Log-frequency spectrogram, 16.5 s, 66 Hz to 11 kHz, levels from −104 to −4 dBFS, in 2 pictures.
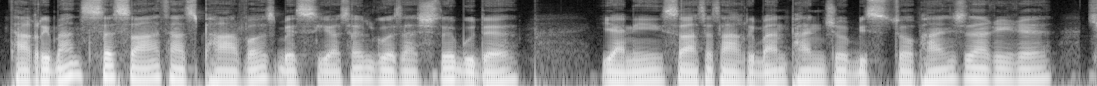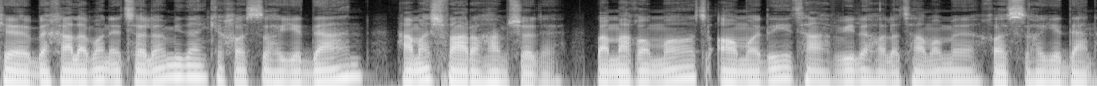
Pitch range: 80-100 Hz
